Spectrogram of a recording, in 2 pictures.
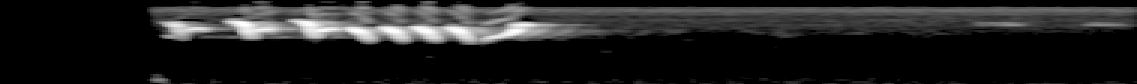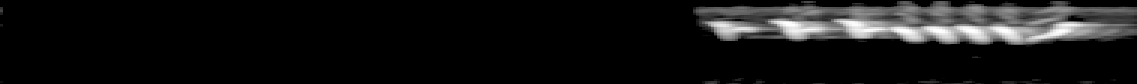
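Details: One of the male Yellow Warbler's songs, rendered "sweet sweet Shredded Wheat", given twice, four seconds apart: a bright, high series of quick sweet whistled notes lasting about a second, with a hurried finish.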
